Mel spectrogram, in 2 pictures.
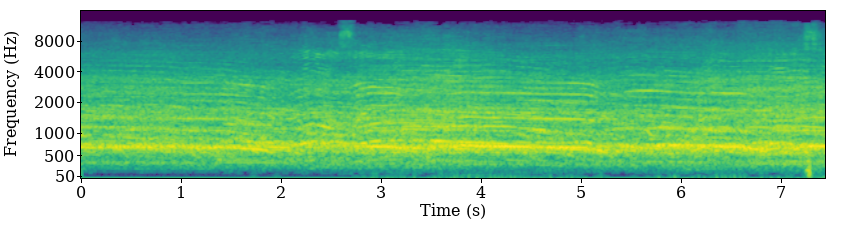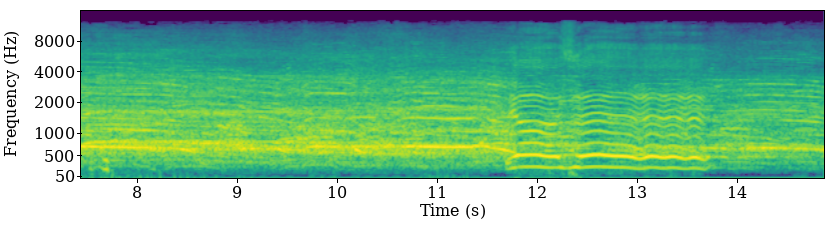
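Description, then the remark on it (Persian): A large crowd shouts the chant "Ya Hussein" in unison, a dense wall of many voices holding a long cry, then breaking into a rising, wavering call near the end. “آقا از سویدای وجودت فریاد بزن یا حسین.”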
